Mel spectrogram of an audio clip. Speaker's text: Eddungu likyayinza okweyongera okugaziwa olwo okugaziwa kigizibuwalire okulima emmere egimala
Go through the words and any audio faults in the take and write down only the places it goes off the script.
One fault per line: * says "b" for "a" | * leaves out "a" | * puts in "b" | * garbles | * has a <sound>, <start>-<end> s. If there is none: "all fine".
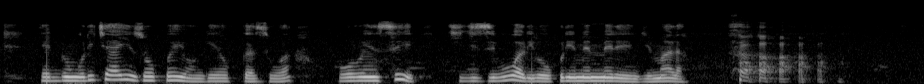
* says "ensi" for "okugaziwa"
* has a laugh, 7.3-8.5 s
